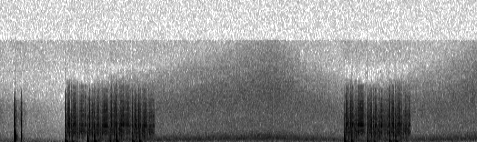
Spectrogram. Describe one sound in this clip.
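Footsteps run and thud on wooden planks.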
